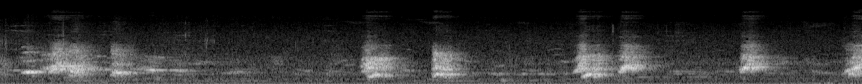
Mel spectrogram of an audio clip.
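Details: Nuisance barking from a dog, recorded for council noise monitoring: sharp barks in pairs and clusters, bursts around one second, four second and six second marks, separated by quieter gaps with a low background hum.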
